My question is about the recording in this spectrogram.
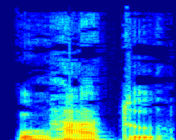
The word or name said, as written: rato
